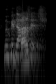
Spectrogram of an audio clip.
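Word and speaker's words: Luka Dončić: Luka Doncic. – Say it one more time. – Luka Doncic.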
